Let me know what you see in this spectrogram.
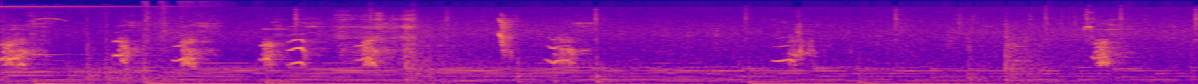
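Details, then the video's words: Capuchin monkeys gathered in a gang after an alarm call, agitating and calling loudly to intimidate a snake, which retreats. Rapid, repeated squeaky chirps from several animals, tumbling over one another, with music underneath. "They form a gang, agitating and calling loudly to intimidate their enemy. The"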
